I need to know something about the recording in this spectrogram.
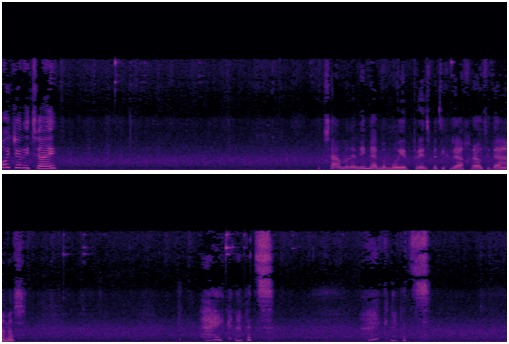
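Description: A dog yelps and whines excitedly nearby.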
